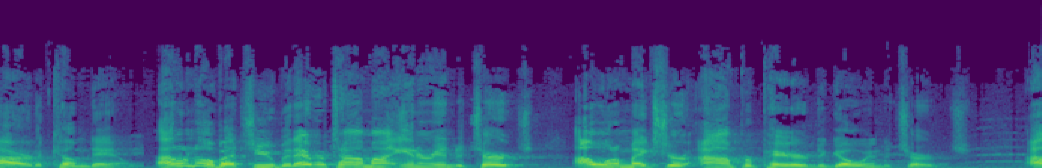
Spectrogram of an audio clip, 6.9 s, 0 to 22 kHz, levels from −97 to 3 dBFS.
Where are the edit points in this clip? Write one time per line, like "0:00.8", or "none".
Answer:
0:01.0

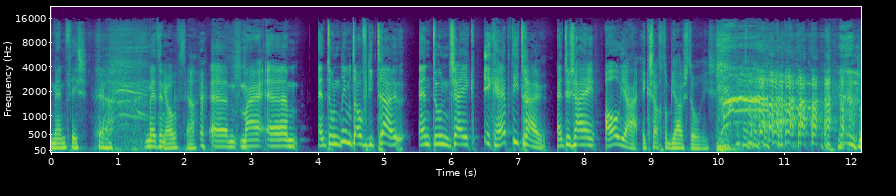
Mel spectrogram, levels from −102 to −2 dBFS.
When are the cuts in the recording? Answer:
0:01.7
0:04.3

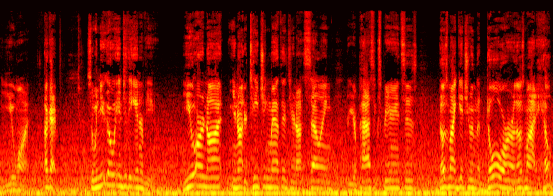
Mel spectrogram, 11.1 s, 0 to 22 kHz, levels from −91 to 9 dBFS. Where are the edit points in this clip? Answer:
0:04.9
0:07.0

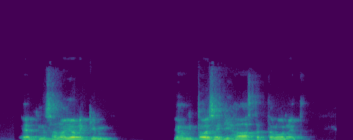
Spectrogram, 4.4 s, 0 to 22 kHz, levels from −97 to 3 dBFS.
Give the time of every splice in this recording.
none

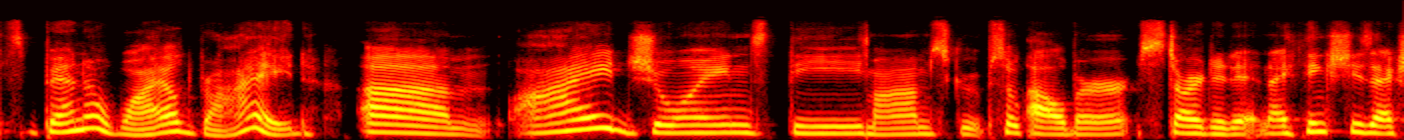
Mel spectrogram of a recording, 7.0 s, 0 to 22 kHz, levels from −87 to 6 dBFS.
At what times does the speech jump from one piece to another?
0:01.6
0:02.5
0:04.3
0:05.1

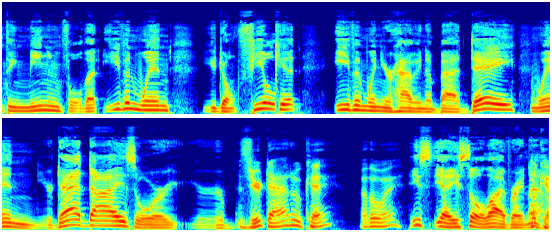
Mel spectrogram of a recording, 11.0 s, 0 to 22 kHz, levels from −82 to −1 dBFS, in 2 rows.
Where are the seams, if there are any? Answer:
0:02.7
0:05.3

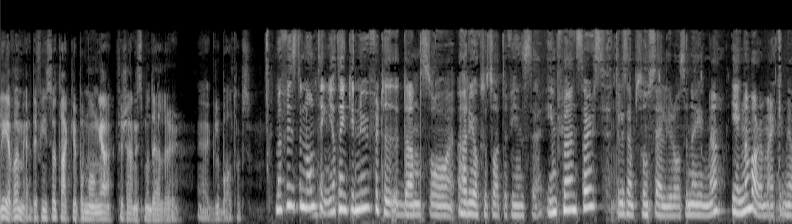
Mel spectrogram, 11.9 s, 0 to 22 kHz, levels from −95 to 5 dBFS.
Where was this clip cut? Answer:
0:01.7
0:04.1

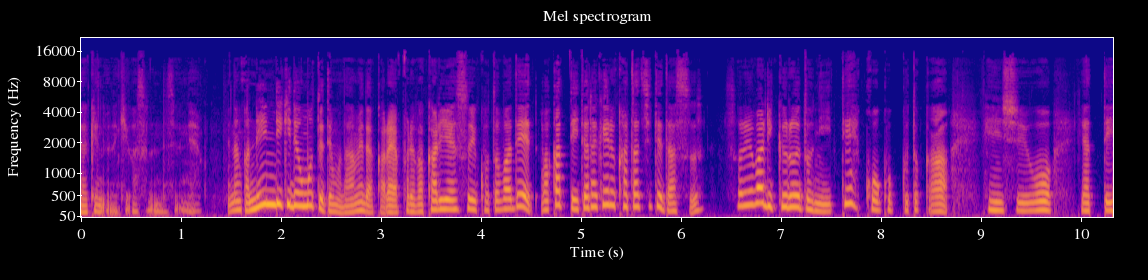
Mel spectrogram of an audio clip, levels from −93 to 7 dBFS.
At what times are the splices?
none

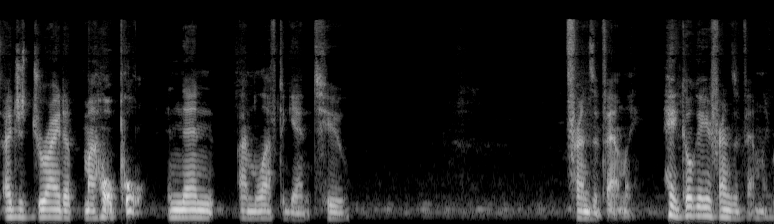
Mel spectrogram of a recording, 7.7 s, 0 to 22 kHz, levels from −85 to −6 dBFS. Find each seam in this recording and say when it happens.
0:01.6

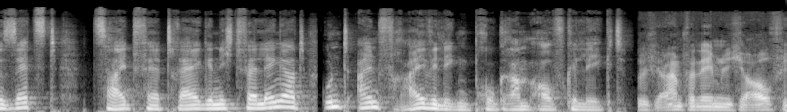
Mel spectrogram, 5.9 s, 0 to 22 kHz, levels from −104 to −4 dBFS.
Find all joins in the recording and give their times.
0:02.4

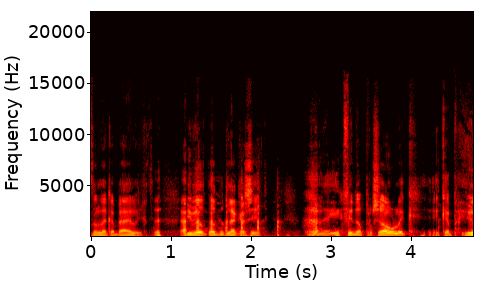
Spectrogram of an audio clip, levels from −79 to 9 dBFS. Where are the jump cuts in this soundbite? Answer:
none

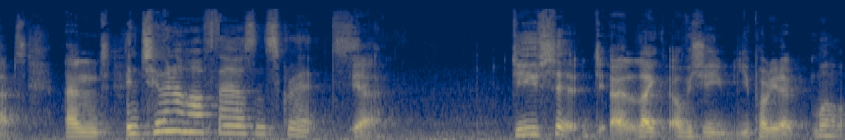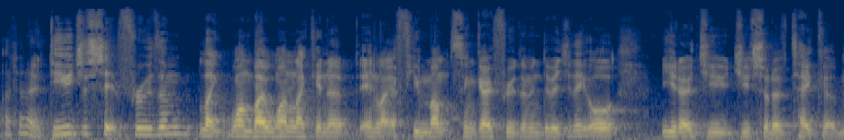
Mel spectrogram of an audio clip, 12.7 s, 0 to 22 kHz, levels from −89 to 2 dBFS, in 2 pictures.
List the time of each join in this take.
0:11.2

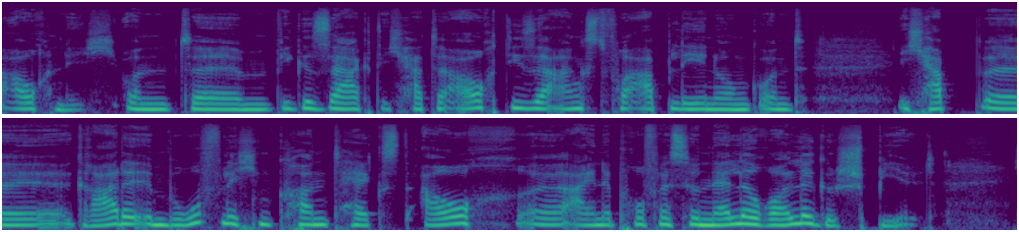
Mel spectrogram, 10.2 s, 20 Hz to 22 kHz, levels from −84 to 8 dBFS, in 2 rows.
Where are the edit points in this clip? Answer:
none

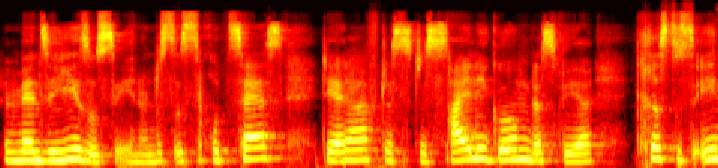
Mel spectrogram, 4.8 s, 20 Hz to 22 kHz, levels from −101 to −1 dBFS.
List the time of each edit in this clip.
0:01.3
0:02.3
0:03.0

